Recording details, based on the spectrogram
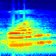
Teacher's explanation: خا کے ساتھ واو کی آواز نہ ہے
